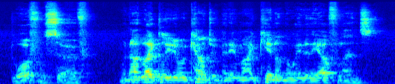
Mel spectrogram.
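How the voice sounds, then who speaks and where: A man puts on a gruff, gravelly character voice at a fairly low pitch. He moves at a fairly quick pace with a slight echo. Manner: curt, matter-of-fact.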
